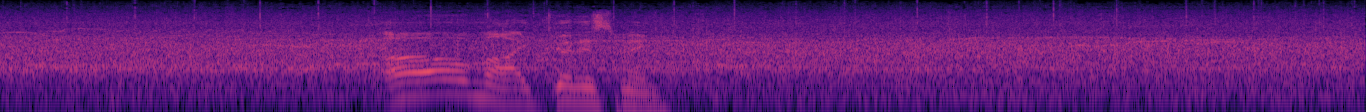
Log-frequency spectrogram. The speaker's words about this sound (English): Well, the crowd's reaction says it all. Most of them are standing up to applaud.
